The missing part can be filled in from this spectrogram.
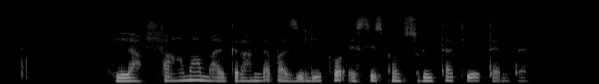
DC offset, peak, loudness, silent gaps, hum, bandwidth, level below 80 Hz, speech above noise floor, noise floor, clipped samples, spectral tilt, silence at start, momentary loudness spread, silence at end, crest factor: under 0.1%; -20 dBFS; -39 LUFS; none; none; 11 kHz; -86 dBFS; 42 dB; -80 dBFS; under 0.1%; -6.5 dB/octave; 1.15 s; 9 LU; 0.75 s; 20 dB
